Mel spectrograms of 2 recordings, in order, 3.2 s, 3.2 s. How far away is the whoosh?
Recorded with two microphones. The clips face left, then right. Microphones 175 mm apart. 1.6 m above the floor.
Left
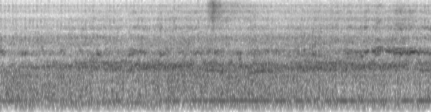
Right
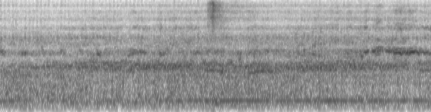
About 0.7 m.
